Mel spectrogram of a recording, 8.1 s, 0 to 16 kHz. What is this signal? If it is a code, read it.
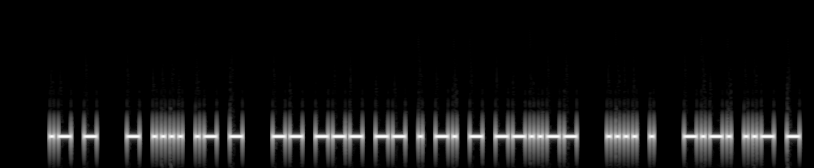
Morse code, heard as a keyed tone, about 28 wpm, 700 Hz. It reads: AT THAT MOMENT, HE CUT
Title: Sentences from Top 1000 Words - Review Part 1 - 28wpm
